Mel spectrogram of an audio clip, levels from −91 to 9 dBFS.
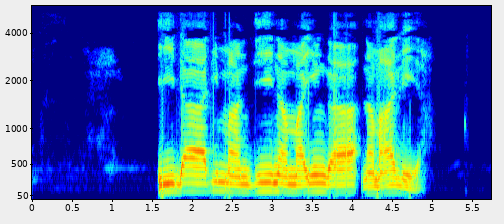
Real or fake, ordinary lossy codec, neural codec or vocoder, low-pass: real; MP3, 32 kbps; none; 5.4 kHz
